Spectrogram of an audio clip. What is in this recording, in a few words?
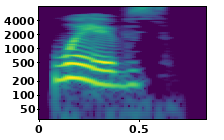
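"waves", British English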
